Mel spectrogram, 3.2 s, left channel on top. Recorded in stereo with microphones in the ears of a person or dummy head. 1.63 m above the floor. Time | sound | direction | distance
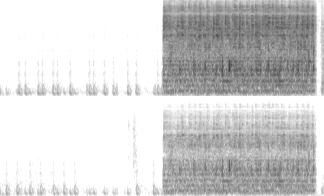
1.6 | boiling | 75° left (ahead or behind) | ?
